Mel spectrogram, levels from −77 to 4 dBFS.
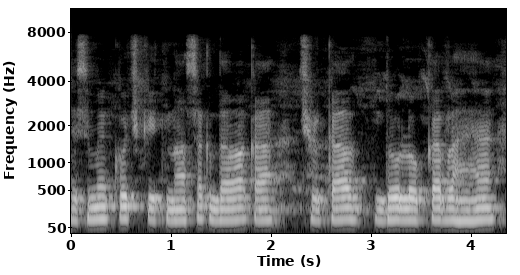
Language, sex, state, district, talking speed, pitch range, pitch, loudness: Hindi, male, Jharkhand, Palamu, 150 wpm, 125-130 Hz, 130 Hz, -17 LUFS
